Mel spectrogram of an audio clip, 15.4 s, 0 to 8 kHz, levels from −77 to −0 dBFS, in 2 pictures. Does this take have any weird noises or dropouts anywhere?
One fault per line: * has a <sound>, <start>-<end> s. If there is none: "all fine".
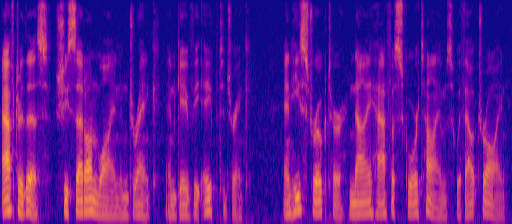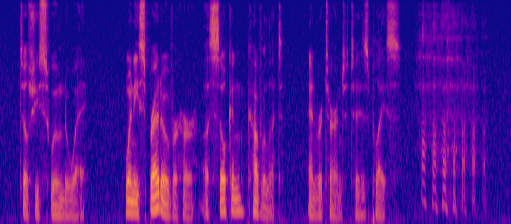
* has a laugh, 13.9-15.0 s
